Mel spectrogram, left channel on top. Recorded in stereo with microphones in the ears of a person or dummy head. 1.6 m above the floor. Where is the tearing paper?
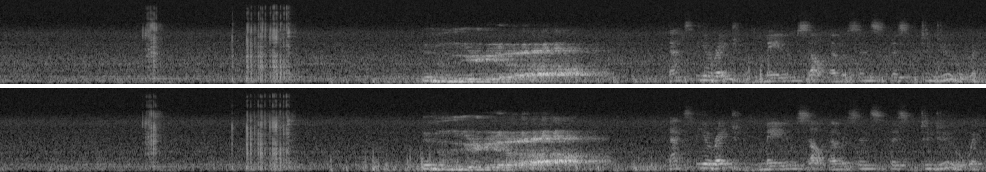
10° right (ahead or behind), 1.5 m.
